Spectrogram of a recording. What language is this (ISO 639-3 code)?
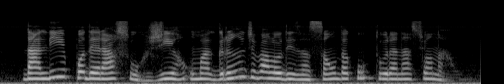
por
